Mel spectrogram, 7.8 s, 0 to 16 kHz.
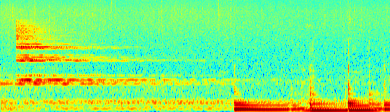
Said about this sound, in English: The bell tolled 7 times, indicating that a man was about to be executed.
